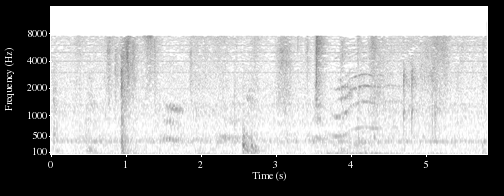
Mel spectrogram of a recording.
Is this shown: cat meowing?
yes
